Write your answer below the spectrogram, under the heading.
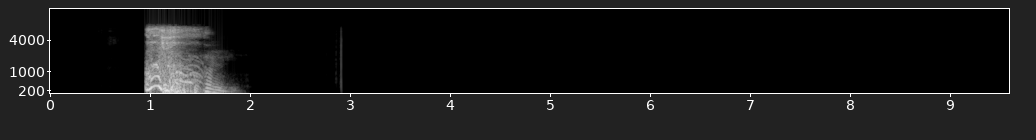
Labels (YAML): expert_labels:
- quality: good
  cough_type: dry
  dyspnea: false
  wheezing: false
  stridor: false
  choking: false
  congestion: false
  nothing: true
  diagnosis: upper respiratory tract infection
  severity: unknown
age: 43
gender: male
respiratory_condition: false
fever_muscle_pain: false
status: healthy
